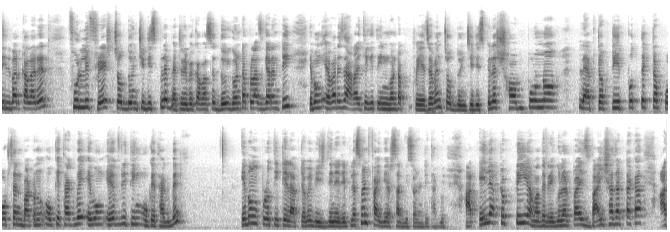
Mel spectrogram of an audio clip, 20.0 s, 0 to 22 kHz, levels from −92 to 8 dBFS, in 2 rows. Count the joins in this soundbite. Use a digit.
0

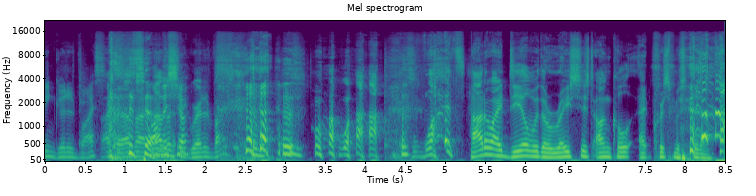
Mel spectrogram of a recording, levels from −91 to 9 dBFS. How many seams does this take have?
2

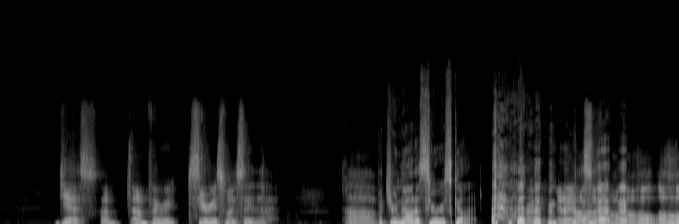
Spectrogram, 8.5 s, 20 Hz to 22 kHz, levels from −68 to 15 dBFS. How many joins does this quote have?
0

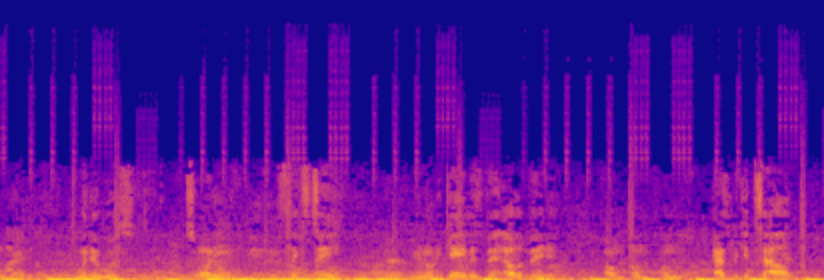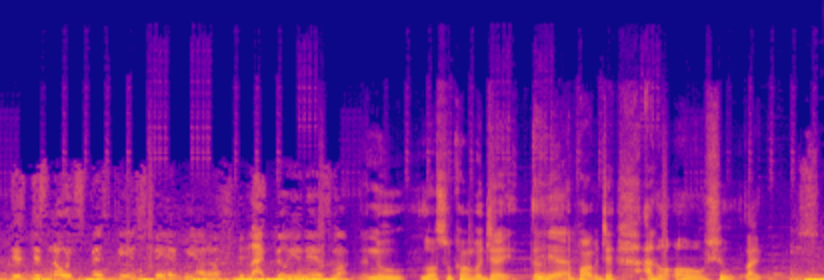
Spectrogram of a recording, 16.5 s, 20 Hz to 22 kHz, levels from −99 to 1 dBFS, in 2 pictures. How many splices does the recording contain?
1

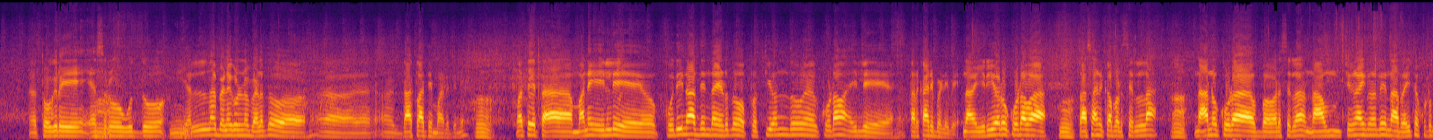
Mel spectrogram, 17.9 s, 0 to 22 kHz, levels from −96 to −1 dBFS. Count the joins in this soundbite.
1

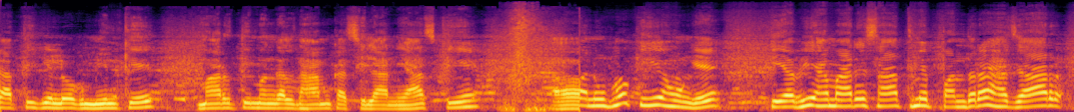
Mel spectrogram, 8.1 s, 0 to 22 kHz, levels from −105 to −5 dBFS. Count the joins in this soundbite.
1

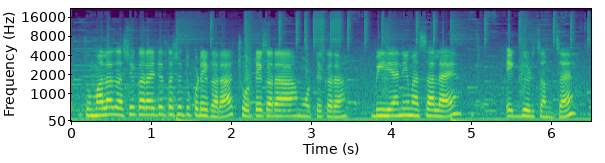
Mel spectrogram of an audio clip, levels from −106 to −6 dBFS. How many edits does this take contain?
1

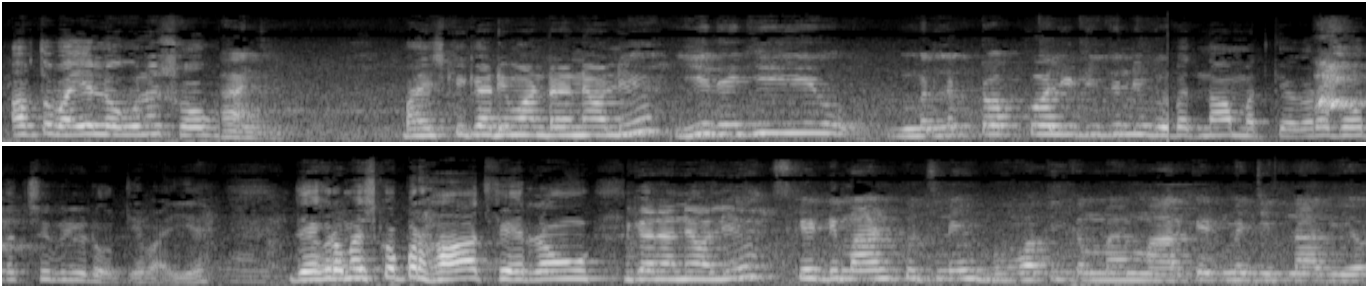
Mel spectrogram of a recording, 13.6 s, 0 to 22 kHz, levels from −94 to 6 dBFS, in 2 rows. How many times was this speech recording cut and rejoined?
3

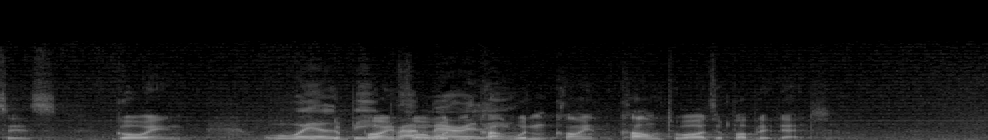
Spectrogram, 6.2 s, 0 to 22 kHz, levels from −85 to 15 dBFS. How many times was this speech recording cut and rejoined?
1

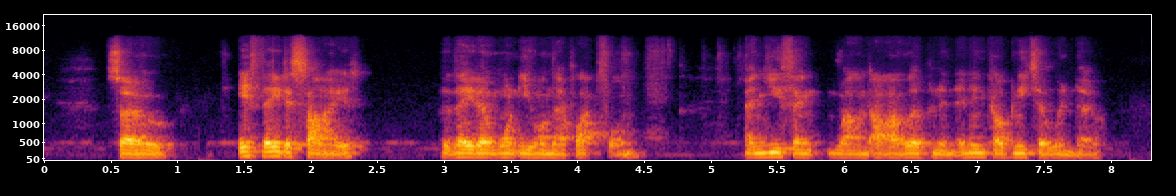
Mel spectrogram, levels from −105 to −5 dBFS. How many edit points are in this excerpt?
1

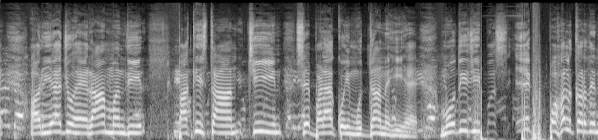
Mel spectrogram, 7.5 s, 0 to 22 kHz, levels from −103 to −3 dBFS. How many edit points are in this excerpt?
0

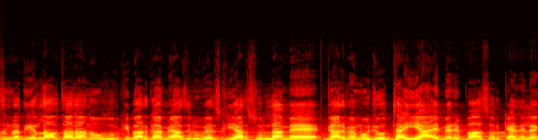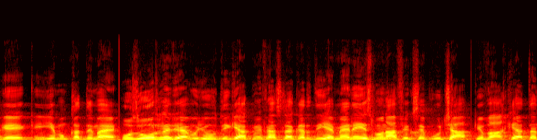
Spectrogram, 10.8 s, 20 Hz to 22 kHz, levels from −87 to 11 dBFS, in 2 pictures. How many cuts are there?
0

